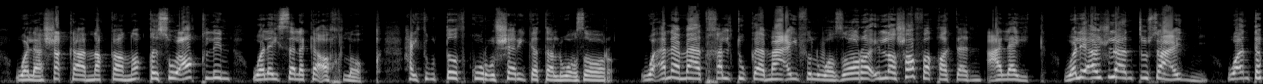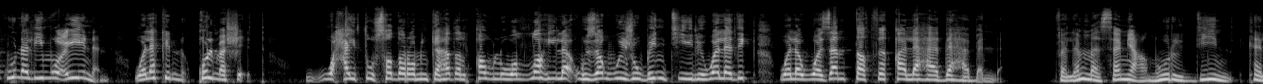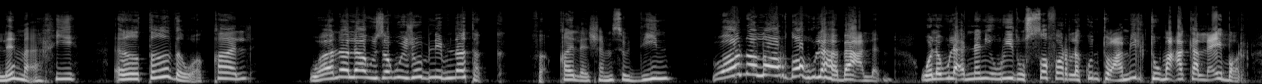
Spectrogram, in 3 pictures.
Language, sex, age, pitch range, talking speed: Arabic, female, 50-69, 205-270 Hz, 120 wpm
